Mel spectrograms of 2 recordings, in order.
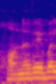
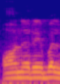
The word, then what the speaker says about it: honorable: ये HONORABLE मैन, अगर पढ़ूँ इसको मैं उसके हिसाब से तो वो हॉनरेबल मैन हो जाएगा, बट उसको एक्चुअली प्रोनाउंसिएशन कैसे करते हैं, ऑनरेबल मैन।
